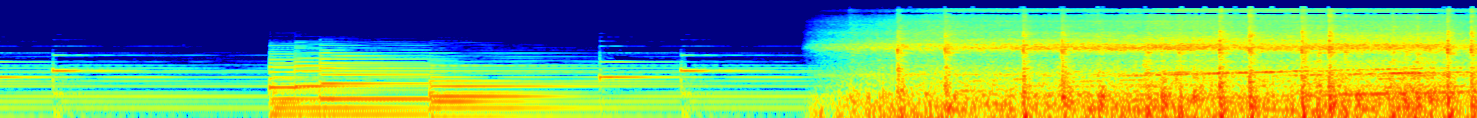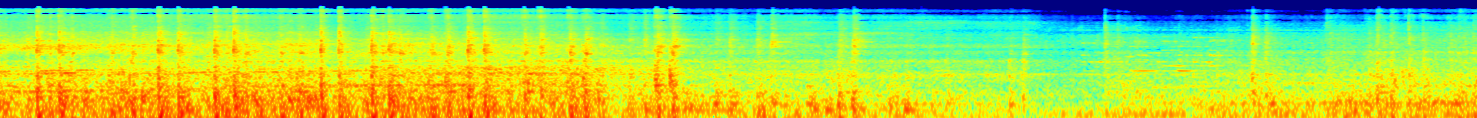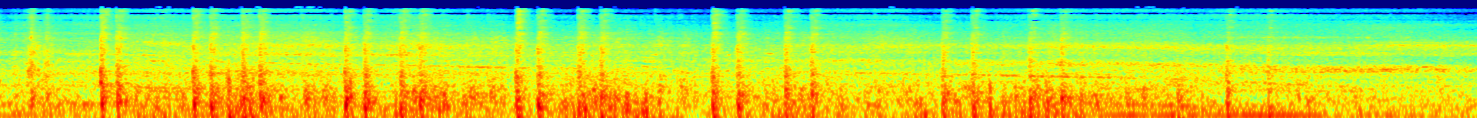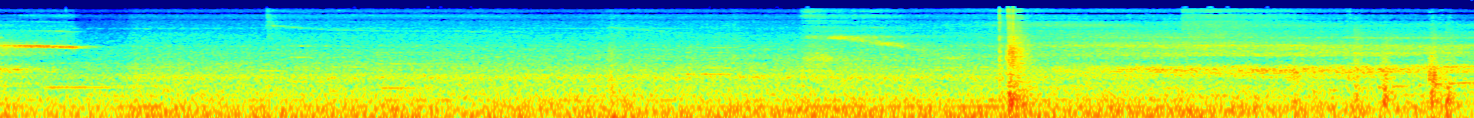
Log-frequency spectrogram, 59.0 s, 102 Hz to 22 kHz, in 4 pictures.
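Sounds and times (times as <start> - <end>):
train wheels clacking: 8.9 - 24.0, 28.5 - 38.1, 57.4 - 59.0
high squeal: 42.2 - 45.3, 52.4 - 53.6.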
